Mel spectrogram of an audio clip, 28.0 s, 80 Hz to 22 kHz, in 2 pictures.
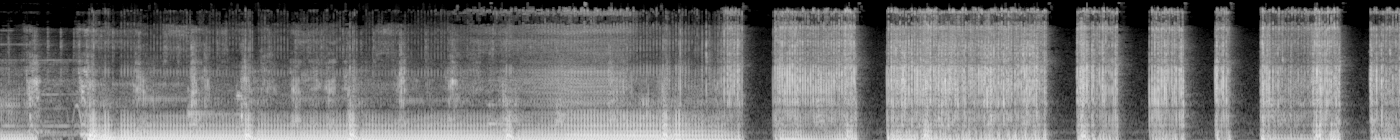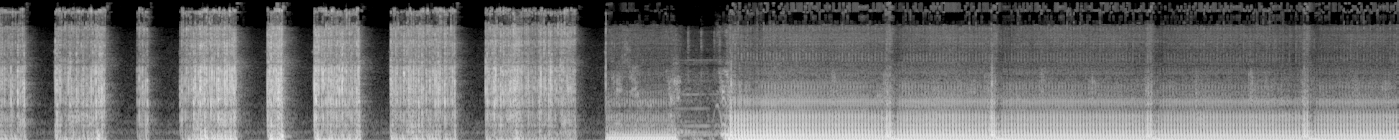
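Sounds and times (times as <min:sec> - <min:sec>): loud low bass tone: 0:00.0 - 0:11.0, 0:20.1 - 0:27.9
harsh distorted speaker crackling: 0:00.0 - 0:27.9.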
